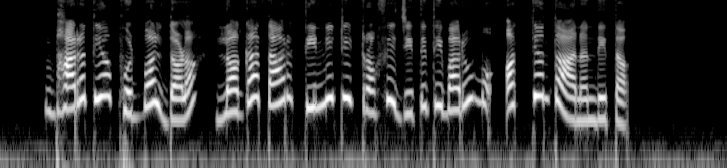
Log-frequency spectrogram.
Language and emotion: Odia, happy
